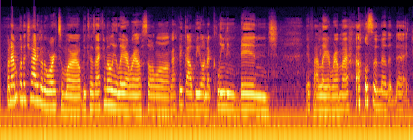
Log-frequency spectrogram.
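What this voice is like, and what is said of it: Sick, under-the-weather voice. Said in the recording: “if you can tell from my voice, I'm a little under the weather”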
